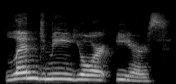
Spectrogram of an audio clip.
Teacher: four syllables one two three four and all stressed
